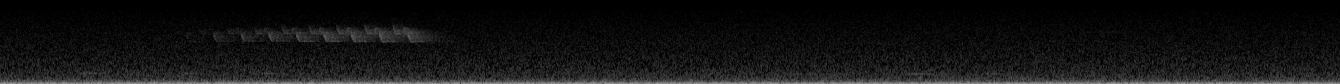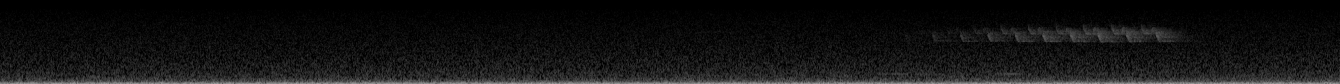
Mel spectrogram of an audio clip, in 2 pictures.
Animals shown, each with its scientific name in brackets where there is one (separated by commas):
Ovenbird (Seiurus aurocapilla), Mourning Dove (Zenaida macroura)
